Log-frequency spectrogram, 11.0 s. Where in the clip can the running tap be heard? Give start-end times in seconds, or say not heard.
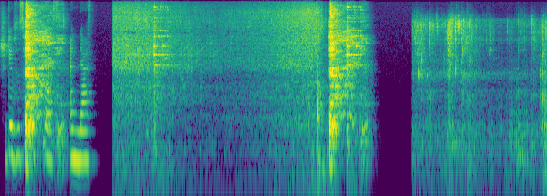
2.2-6.8, 8.2-10.9.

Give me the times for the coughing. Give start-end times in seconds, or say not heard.
0.5-1.3, 6.5-7.3.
